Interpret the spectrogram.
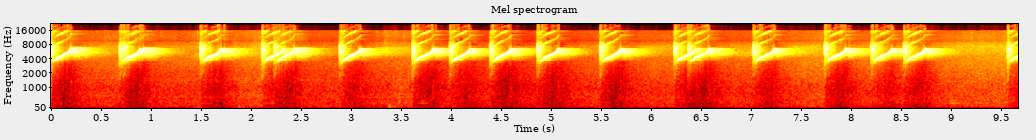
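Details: Five-colored sunbird of Vietnam giving a fast series of high, sharply rising notes, each trailing into a brief buzz, sometimes doubled, repeated over a second or less, clear and close.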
